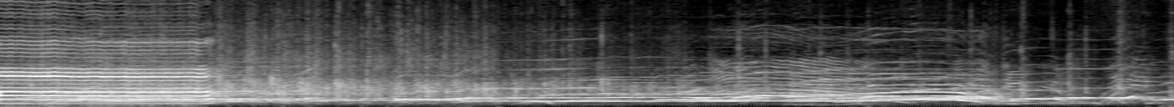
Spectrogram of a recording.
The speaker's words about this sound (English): All right, then please put your hands together as we welcome Sela.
